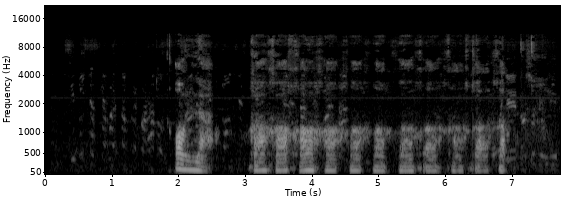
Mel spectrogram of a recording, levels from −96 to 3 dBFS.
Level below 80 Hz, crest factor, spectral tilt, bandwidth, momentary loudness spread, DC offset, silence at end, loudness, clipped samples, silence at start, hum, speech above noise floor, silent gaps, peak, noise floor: -62 dBFS; 26 dB; -5 dB/octave; 11.5 kHz; 25 LU; under 0.1%; 0.05 s; -45 LUFS; under 0.1%; 0.35 s; none; 29 dB; none; -20 dBFS; -73 dBFS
